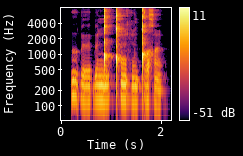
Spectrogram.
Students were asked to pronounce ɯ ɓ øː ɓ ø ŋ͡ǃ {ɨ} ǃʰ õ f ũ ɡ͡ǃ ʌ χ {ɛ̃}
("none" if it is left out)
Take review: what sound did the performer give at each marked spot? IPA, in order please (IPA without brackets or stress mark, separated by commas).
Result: ɨ, ə̃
